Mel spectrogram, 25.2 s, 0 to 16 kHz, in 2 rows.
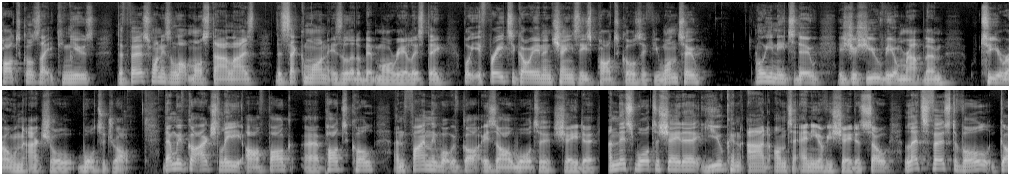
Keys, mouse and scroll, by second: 0.7 shift+middle click, 8.4 middle click, 8.9 click, 9.9 middle click, 11.6 middle click, 14.1 middle click, 14.5 shift+middle click, 14.8 click, 17.7 click.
